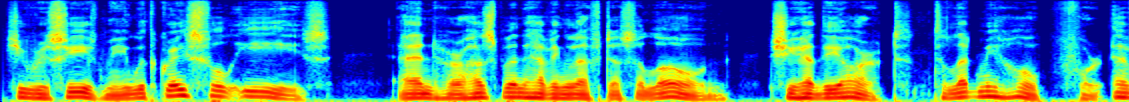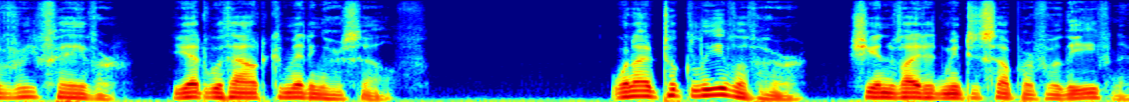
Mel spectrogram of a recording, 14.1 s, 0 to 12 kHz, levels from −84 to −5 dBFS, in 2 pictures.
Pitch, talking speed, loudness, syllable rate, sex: 100 Hz, 180 wpm, -17 LUFS, 5.5 syllables/s, male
